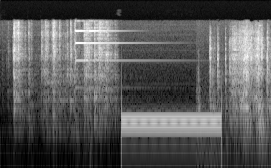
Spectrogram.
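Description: A telephone dial tone hums steadily for about a second as someone gets on the phone to call the White House, bracketed by bursts of clattery handling noise and faint high ringing tones, fairly loud, with no talking.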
